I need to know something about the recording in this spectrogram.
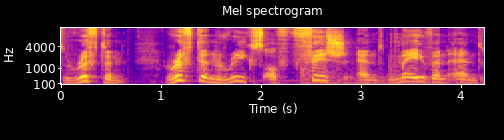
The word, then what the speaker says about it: Riften: Next up, get yourself a mod called Riften. That's how you pronounce it.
